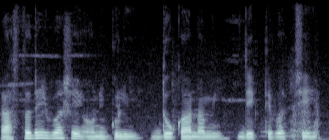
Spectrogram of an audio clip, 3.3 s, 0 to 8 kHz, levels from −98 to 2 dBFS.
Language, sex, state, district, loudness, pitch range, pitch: Bengali, male, West Bengal, Alipurduar, -20 LUFS, 105-125 Hz, 115 Hz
